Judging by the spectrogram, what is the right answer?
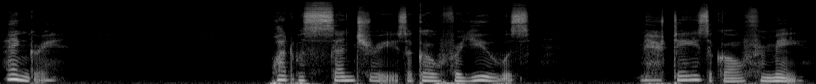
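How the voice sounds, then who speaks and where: A woman plays an ancient kitsune shrine maiden in an intimate ASMR roleplay. She speaks very slowly and breathily, often slipping into whispers, with a creaky edge. Her manner is soothing, possessive and gently commanding. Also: lowish voice. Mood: regretful, solemn.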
